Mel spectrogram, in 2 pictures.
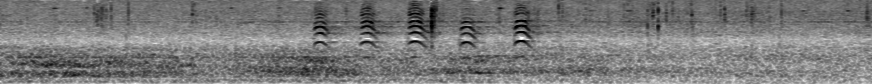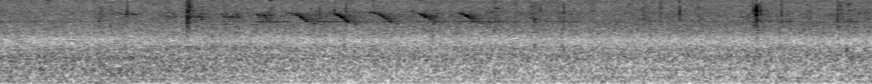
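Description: A bird calling a quick run of about six short, clipped notes about a second and a half in, followed later by faint high chirps.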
